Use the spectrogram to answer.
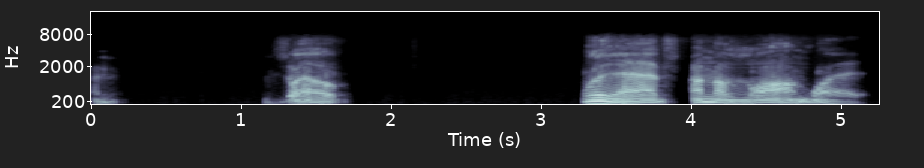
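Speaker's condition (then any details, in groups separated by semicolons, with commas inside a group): Base of tongue cancer; about 32 years since diagnosis, stage three tumor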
